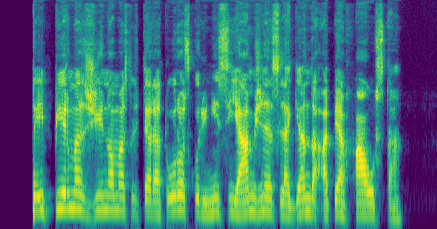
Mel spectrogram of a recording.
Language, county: Lithuanian, Šiauliai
